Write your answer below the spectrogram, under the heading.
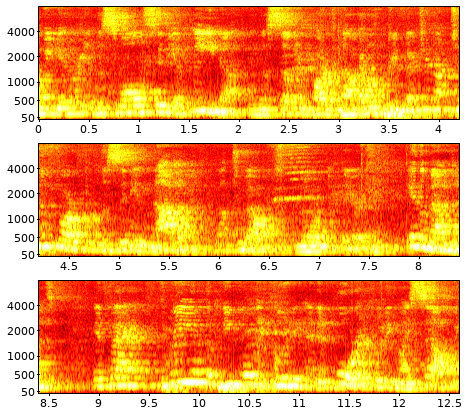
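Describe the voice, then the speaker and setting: A man's voice: a little high, big pitch swings, moderate pace, a little mellow. A middle-aged man, a professor leading a puppet troupe, gives an explanatory stage introduction and puts questions straight to his audience. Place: festival stage before an audience. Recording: very echoey, distant mic, faint noise.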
